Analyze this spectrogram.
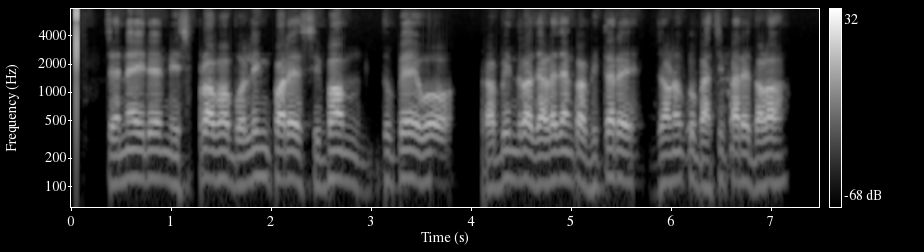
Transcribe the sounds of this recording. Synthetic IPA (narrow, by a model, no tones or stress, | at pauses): t͡ʃenejɾenispɾɔbʱɔboliŋpɔɾesibʱɔmd̪ubeo | ɾɔbind̪ɾɔd͡ʒaɽed͡ʒaŋkɔbʱit̪ɔɾe | d͡ʒɔɽ̃ɔkubat͡ʃipaɾed̪ɔɭɔ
